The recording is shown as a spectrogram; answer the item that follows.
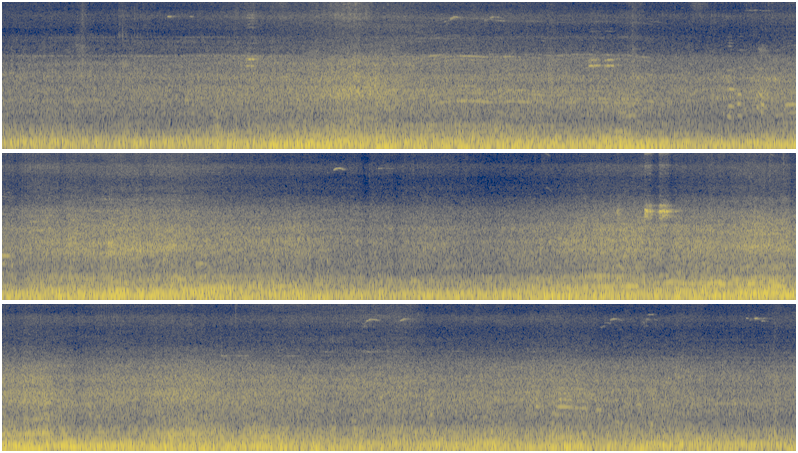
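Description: Road noise inside a moving passenger vehicle: a steady low engine and tyre rumble, with muffled voices at times.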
